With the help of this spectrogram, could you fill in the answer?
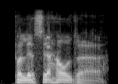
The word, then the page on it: policyholder: British English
